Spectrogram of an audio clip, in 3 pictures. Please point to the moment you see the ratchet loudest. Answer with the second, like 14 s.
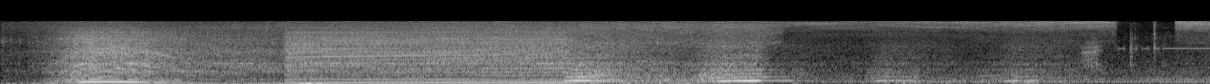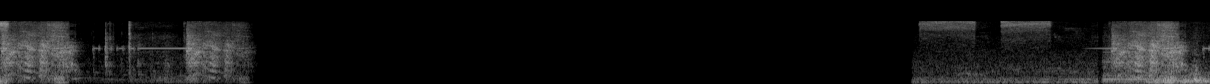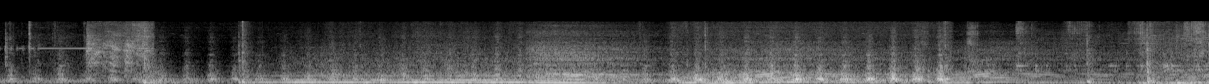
36 s.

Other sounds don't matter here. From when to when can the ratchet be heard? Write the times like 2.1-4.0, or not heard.
33.2-36.2.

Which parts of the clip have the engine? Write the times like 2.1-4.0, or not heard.
0.0-14.7, 23.0-36.2.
